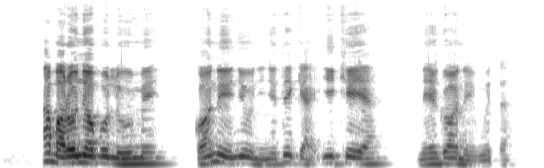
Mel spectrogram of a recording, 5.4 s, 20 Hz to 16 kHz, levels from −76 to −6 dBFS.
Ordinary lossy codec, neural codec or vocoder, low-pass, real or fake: AAC, 64 kbps; none; 14.4 kHz; real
